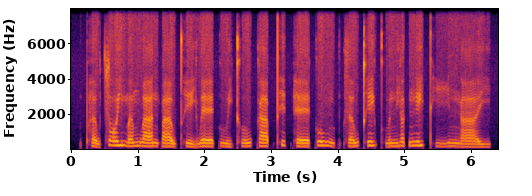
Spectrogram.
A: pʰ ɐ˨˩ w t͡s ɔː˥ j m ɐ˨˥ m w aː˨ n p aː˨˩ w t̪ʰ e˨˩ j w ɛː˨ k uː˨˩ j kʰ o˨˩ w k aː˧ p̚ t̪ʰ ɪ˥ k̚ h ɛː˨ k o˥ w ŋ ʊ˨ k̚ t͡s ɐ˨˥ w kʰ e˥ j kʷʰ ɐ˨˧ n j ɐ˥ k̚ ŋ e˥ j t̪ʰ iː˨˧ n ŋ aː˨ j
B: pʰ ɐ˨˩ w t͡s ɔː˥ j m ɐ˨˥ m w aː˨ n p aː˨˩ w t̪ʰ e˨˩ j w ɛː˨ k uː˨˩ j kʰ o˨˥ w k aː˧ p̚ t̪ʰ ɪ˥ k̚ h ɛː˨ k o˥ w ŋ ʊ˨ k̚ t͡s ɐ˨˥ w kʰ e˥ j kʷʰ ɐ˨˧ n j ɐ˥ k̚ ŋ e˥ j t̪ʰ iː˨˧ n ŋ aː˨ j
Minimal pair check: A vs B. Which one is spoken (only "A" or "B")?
B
